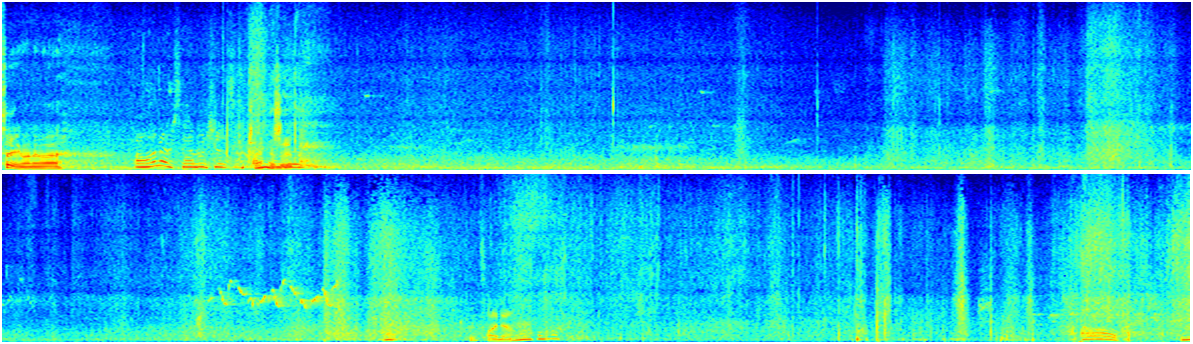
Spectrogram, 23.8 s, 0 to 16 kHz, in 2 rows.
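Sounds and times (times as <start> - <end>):
speech: 0.0 - 3.2
indigo bunting singing: 0.0 - 15.8, 21.6 - 23.7
outdoor noise: 0.0 - 23.7
low rumble: 0.7 - 13.4.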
